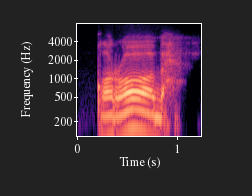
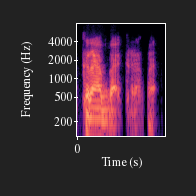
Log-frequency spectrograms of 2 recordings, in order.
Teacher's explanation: dia ada bunyi i pepet kat situ. Bunyi e. Arab tak ada bunyi e.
